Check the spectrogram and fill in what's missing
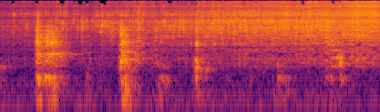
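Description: Onions browning in a frying pan sizzle steadily as tomato is added, with a few soft stirring scrapes and thumps early on, then a continuous close hiss alone for the rest.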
